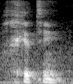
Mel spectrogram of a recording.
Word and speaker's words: Hittim: the Hittites, or the Hittim. Hittim is the correct pronunciation.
